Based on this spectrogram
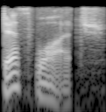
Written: deathwatch

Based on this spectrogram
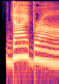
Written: dibrom

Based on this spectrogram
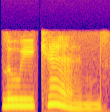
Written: Louis Quinze

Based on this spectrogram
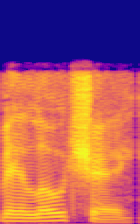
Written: veloce

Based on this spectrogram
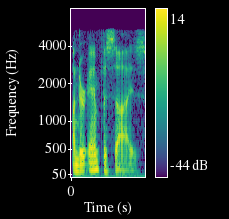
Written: underemphasize

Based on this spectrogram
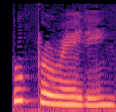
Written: hooperating

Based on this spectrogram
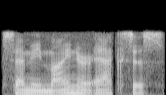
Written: semiminor axis

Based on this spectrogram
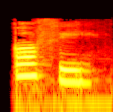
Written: offie

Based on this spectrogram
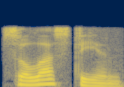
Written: Sallustian

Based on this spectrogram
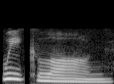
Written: weeklong

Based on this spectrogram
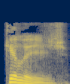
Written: kilij

